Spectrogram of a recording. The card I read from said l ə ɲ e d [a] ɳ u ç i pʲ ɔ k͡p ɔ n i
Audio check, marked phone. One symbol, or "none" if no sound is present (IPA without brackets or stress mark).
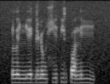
ə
